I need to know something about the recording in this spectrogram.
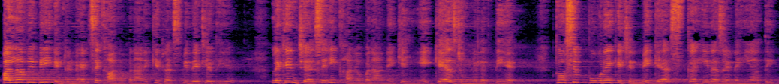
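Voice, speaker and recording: A woman's voice: mid-range voice, moderate pace, warm tone. Woman, storybook narration, plain delivery, reverberant room with long tail. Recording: roomy echo, distant from mic.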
